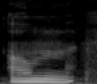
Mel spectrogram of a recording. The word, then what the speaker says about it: Om: mind here this that the sanskrit ohm sign is literally translated as a-u-m however it's pronounced as om so beautiful symbolic representation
